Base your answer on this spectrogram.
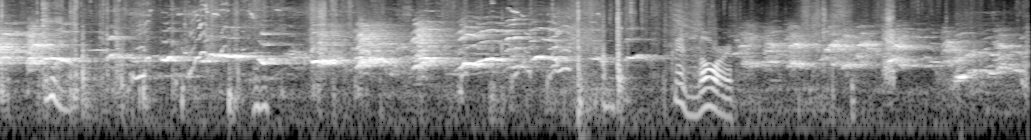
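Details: Several rescue puppies, possibly Corgi Airedale mixes, whine and yip in high, wavering, overlapping cries while a person talks now and then; Corgi Airedale mix puppy.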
